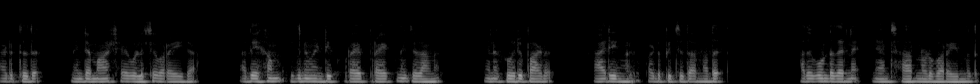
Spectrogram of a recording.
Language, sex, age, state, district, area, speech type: Malayalam, male, 18-30, Kerala, Kottayam, rural, spontaneous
